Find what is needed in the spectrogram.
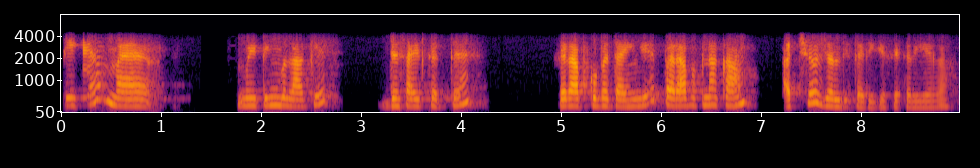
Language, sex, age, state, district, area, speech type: Hindi, female, 18-30, Madhya Pradesh, Narsinghpur, rural, conversation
